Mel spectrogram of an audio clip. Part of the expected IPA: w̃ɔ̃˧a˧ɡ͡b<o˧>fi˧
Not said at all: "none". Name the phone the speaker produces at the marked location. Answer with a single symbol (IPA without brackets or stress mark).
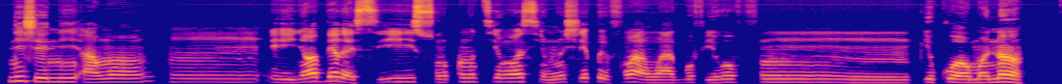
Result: o˧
